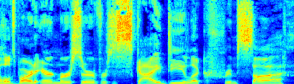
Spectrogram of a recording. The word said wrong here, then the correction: Sky De Lacrimosa: I used to butcher that one all the time. It is Sky De Lacrimosa.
